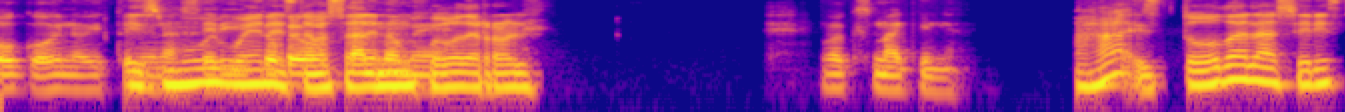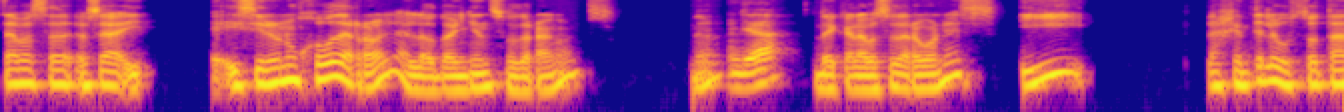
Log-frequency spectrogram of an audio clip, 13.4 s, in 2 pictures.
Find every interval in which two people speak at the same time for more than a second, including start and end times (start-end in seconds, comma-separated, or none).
0.6-2.3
